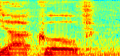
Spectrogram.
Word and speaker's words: Yaakov: if you want to say his name correctly, it's Yaakov. There is no J in the Hebrew alphabet, so, but anyway, I'm so thankful she brought this up.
